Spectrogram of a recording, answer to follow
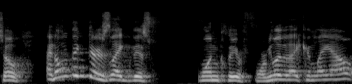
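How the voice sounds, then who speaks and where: An energetic, high-pitched man with a New York accent, a fairly quick pace and ordinary pitch variation. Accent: American, New York. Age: 40s. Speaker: company founder and CEO. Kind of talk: interview.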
